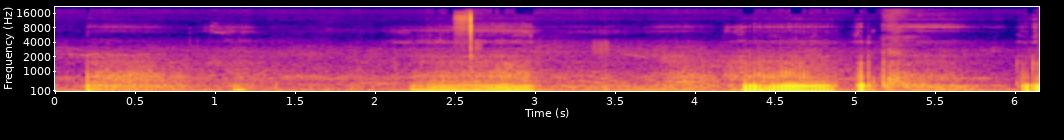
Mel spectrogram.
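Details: Snoring from a pug–Shar Pei cross dog.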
